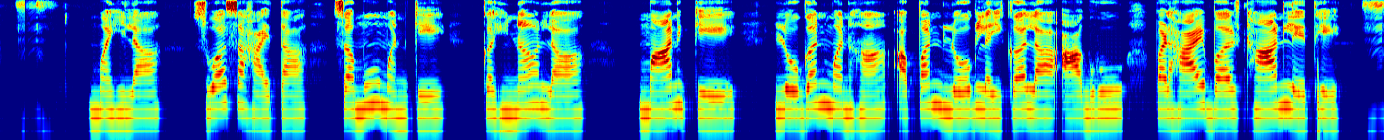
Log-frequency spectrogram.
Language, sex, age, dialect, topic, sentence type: Chhattisgarhi, female, 60-100, Central, banking, statement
